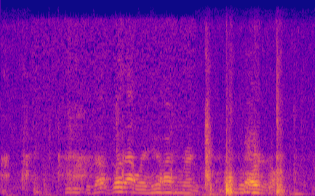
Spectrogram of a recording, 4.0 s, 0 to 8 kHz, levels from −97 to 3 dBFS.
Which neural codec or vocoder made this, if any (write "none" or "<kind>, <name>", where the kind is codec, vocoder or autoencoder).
none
